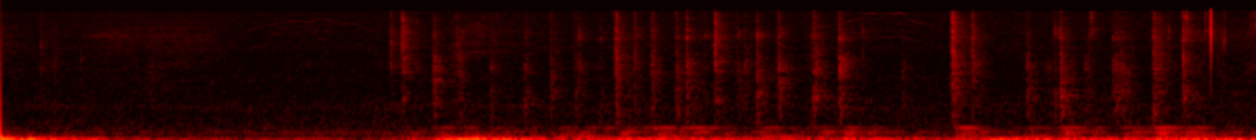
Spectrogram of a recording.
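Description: Code being typed on a computer keyboard, a fairly close, steady run of quick key clicks that starts after a short quiet moment and continues to the end.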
